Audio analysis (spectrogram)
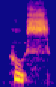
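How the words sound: The vowel is a single 'oo' sound. "They're going to say hoose"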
